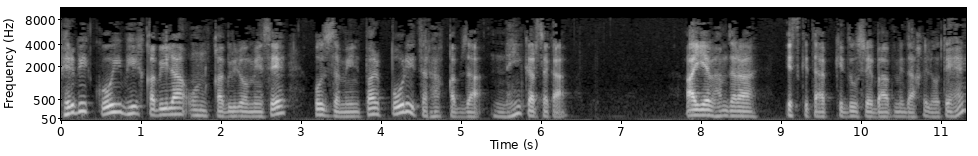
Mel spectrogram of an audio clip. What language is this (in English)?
Urdu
